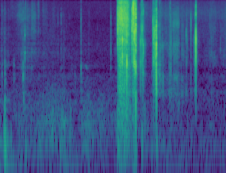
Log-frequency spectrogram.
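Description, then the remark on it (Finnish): A can of Karhu beer cracks open with a loud, sharp hiss, quickly followed by a second, shorter hiss and a few small metallic clicks, with no one speaking. “Mä aion nyt kokeilla, miltä kuulostaa, kun karhu aivastaa.”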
